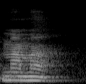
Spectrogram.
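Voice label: "maternal grandfather", Kera Mundari, female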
